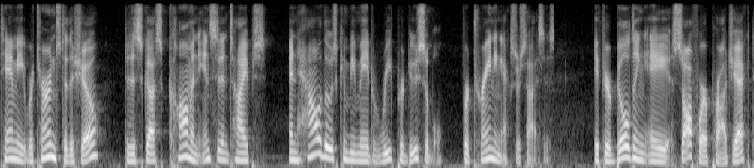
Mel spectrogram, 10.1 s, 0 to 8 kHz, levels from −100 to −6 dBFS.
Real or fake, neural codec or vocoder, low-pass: real; none; 7.2 kHz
